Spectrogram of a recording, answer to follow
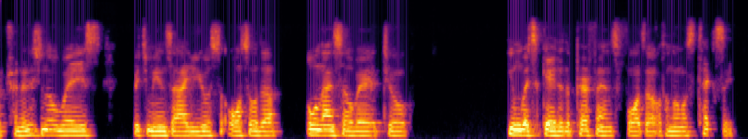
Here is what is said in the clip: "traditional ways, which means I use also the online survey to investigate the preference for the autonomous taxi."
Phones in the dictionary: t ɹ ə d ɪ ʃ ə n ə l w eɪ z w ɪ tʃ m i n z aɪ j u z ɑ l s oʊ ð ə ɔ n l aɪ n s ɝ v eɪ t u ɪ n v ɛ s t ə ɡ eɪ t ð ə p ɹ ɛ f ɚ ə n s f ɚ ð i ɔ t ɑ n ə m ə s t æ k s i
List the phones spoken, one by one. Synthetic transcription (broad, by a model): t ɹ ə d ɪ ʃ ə n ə l w eɪ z w ɪ tʃ m i n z aɪ j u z ɑ l s oʊ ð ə ɔ n l aɪ n s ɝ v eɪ t u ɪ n w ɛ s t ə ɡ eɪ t ð ə p ɹ ɛ f ɚ ə n s f ɚ ð i ɔ t ɑ n ə m ə s t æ k s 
